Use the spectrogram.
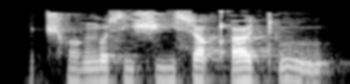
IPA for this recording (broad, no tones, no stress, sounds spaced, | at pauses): t͡ʃʰ ɔ̤ ŋ o s i̤ ʃ i̤ s u qʼ u tʼ u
